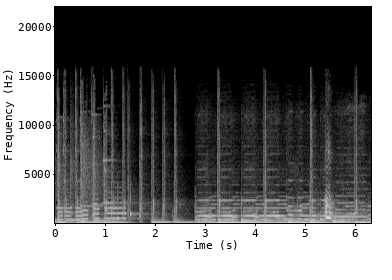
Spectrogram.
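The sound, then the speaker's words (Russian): A small dog, Gav-Gav, yips and barks in a quick series of short, high calls, set against bright, steady background music with no one talking. “Кажется, собачка Гав-Гав хочет сказать, здесь чего-то не хватает.”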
